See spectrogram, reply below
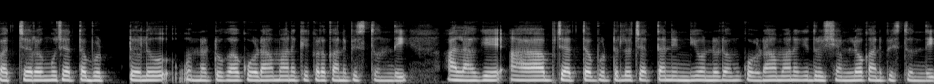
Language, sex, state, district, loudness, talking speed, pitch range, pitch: Telugu, female, Andhra Pradesh, Krishna, -15 LUFS, 130 wpm, 190-200 Hz, 195 Hz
